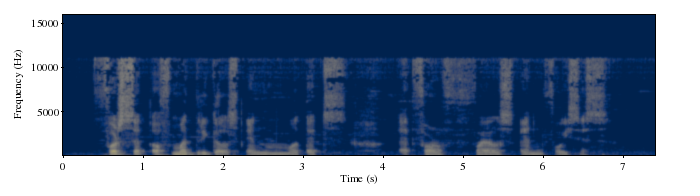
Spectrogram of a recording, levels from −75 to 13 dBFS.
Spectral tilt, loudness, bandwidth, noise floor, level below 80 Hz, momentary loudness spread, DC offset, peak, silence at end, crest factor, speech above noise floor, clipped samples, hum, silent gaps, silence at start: -3 dB/octave; -29 LUFS; 12 kHz; -60 dBFS; -54 dBFS; 15 LU; under 0.1%; -8 dBFS; 0.6 s; 22 dB; 31 dB; under 0.1%; none; none; 0.4 s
